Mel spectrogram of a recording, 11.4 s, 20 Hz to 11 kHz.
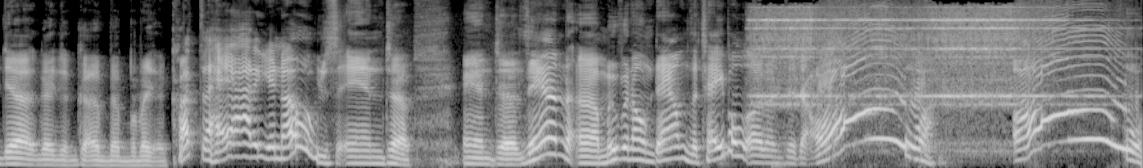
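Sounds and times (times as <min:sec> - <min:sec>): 
speech: 0:00.0 - 0:09.6, 0:10.2 - 0:10.5, 0:11.3 - 0:11.4
electronic telephone ringing with warbling pitch: 0:07.5 - 0:11.4.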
